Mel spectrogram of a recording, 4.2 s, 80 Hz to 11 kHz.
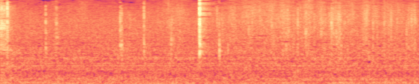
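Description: Faint ticks and clicks of a PH00 Phillips micro screwdriver turning tiny screws out of a compact camera's body, with one sharper click about two seconds in.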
